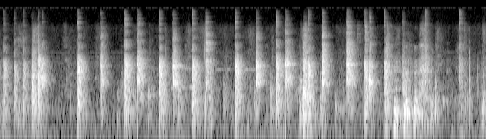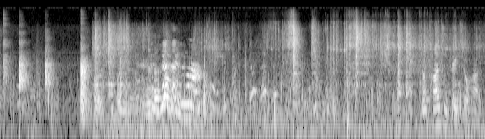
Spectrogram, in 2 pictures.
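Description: Table-tennis rally: the ball clicks sharply against paddles and table, about two to three hits a second. Near the two-thirds mark the clicks stop and people talking take over.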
